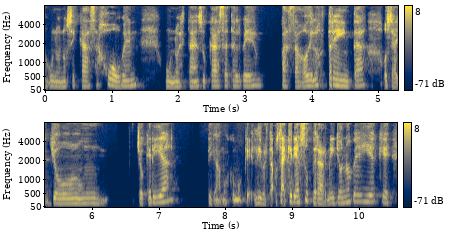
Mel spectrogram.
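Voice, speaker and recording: A Venezuelan woman in her forties with a mixed accent softened by life in the United States, telling her story as a podcast guest in a lively way, full of fillers like "este" and "o sea". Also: fairly low pitch. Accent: mixed Venezuelan Spanish, softened by years in the US. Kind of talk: casual storytelling interview.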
